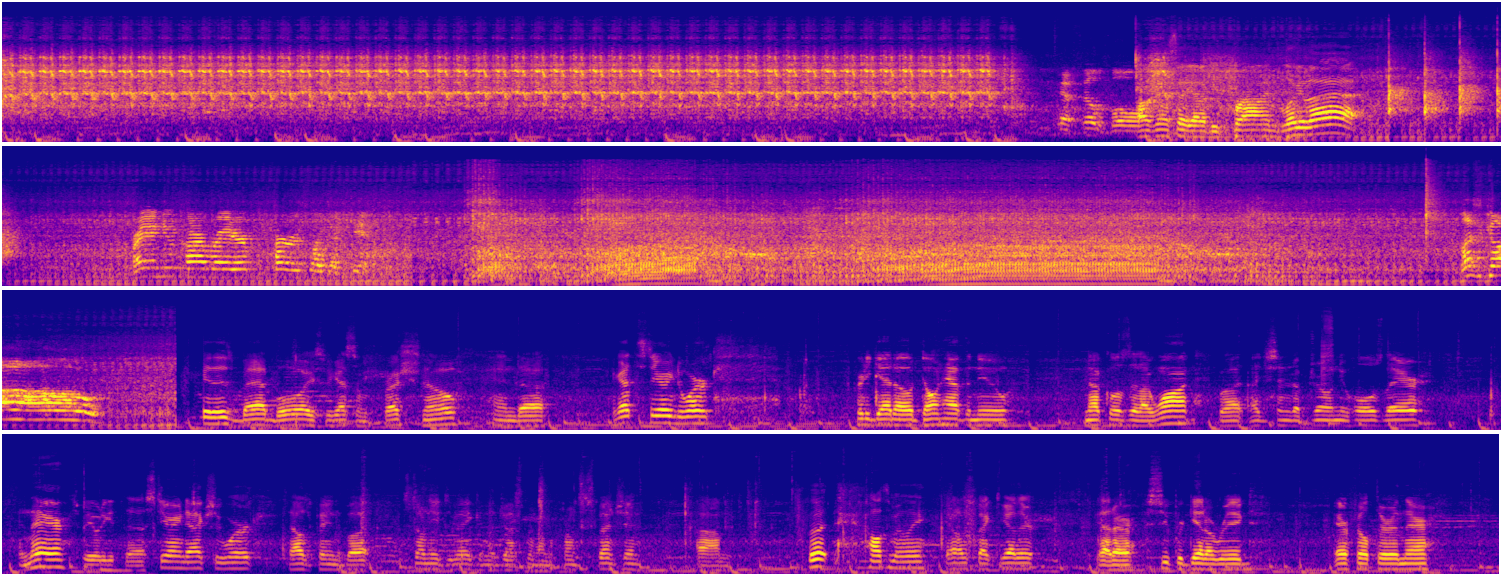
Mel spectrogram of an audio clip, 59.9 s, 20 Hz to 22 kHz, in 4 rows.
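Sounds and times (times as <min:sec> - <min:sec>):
engine cranking with electric starter: 0:00.0 - 0:10.3, 0:11.4 - 0:29.7, 0:30.7 - 0:31.7.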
